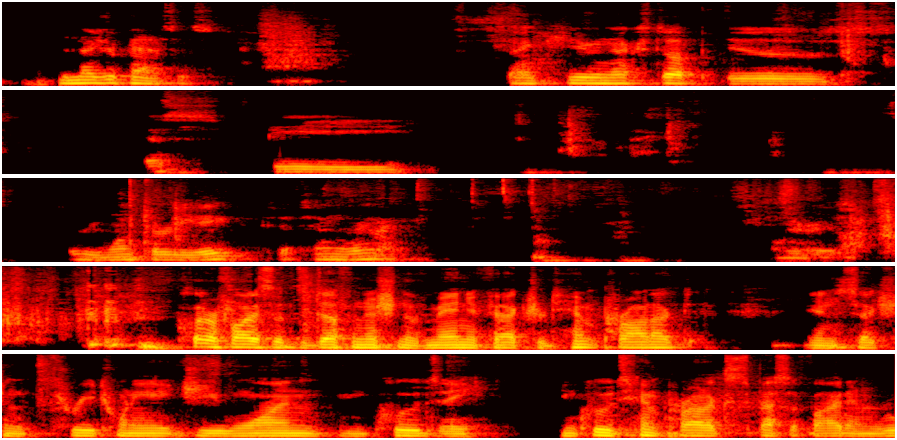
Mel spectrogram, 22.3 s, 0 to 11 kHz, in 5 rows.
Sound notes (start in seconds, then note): 13.5 papers rustling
